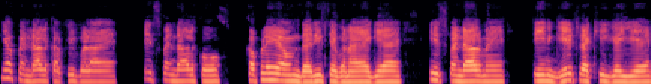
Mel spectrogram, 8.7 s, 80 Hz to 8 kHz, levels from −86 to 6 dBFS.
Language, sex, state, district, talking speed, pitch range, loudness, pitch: Hindi, male, Bihar, Supaul, 165 wpm, 150-170 Hz, -16 LUFS, 160 Hz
